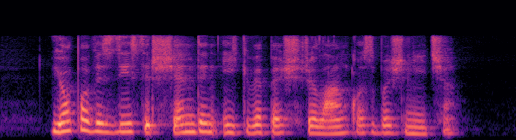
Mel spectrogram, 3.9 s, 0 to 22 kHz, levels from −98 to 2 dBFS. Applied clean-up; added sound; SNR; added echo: none; none; none; none.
